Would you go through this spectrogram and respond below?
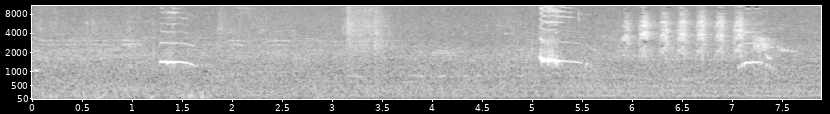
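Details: A newborn kitten gives thin, high mews that slide downward, spaced a few seconds apart.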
